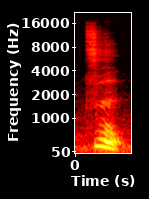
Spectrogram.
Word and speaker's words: 字: You know, 自己的字, when you pronounce 字, you see vibrate. You see your throat is vibrating.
